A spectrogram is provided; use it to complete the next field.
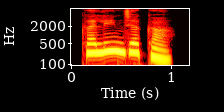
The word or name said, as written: ಕಿಲಿಂಜಕ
